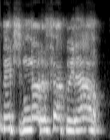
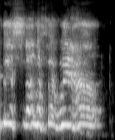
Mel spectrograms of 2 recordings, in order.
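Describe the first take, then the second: First: Higher, firmer retort with stress on no; retold sassy refusal. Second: Much higher, mocking retort; retold sassy refusal. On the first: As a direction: lean on no. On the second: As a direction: toss off the refusal with sass. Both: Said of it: "I said".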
